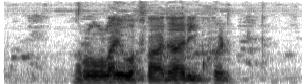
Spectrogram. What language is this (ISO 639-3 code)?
ckb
